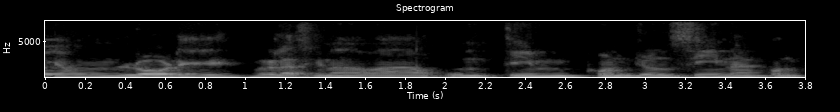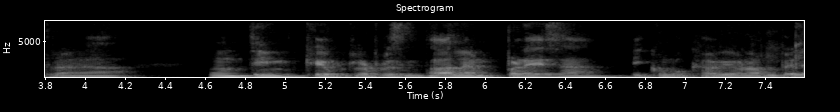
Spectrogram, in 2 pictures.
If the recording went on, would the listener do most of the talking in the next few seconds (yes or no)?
no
